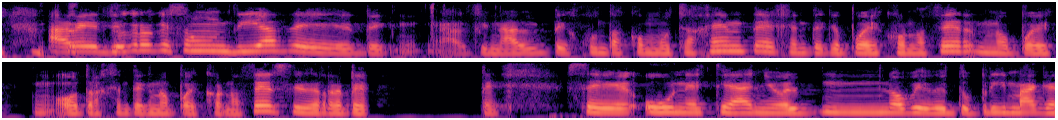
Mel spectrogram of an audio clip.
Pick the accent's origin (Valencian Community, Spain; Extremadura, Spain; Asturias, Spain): Extremadura, Spain; en mi casa se come mucho cordero, pues porque somos somos de Extremadura, entonces el cordero nos gusta mucho, tenemos además familia ganadera.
